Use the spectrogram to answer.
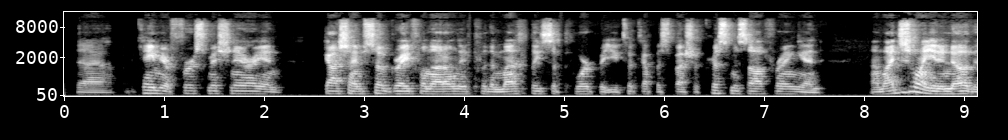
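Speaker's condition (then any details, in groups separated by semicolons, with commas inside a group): Cleft lip and palate; from birth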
